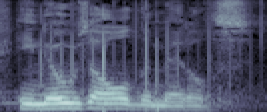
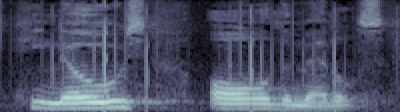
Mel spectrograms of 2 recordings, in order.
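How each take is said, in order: First: Said in the usual way. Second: Each word laid down slowly; slow it right down and weigh it; slower emphatic repeat. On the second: Shown as a demonstration. Preacher repeating the line slowly for the congregation.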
